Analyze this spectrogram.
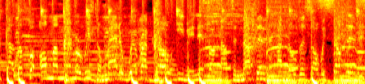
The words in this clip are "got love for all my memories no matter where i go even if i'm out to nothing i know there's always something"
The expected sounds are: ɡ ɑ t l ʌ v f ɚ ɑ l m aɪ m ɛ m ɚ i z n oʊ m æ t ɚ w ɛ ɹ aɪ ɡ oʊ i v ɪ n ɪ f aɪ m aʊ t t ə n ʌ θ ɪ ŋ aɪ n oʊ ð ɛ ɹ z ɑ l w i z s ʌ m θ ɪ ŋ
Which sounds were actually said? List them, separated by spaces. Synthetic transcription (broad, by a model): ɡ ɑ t l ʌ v f ɚ ɑ l m aɪ m ɛ m ɚ i z n oʊ m æ t ɚ w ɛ ɹ aɪ ɡ oʊ i v ɪ n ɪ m aɪ m aʊ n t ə n ʌ θ ɪ ŋ aɪ n oʊ ð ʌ ɹ z ɑ l w i z s ʌ m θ ɪ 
